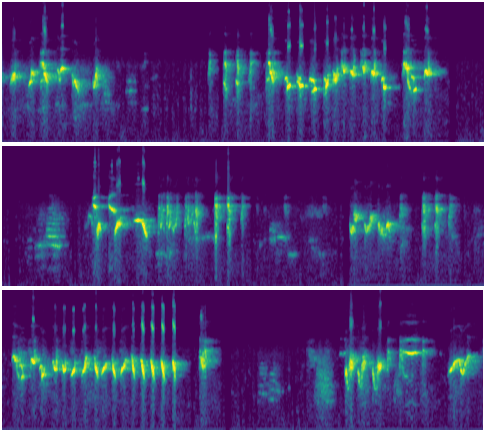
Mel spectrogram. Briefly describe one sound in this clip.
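A small songbird sings in bursts of quick, warbling and chirping notes.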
